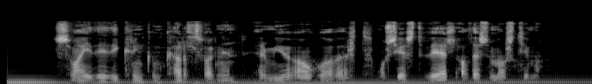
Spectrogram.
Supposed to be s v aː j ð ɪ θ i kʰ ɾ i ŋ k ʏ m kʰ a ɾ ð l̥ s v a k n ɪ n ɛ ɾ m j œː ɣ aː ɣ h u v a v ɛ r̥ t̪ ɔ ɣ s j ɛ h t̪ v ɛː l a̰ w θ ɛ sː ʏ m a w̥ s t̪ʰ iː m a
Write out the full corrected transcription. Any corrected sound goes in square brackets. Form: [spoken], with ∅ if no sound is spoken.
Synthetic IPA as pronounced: s v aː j ð ɪ [ð] i kʰ ɾ i ŋ k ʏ m kʰ a ɾ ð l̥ s v a k n ɪ n ɛ ɾ m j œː ɣ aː [w] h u v a v ɛ r̥ t̪ ɔ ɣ s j ɛ [s] t̪ v ɛː l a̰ w θ ɛ sː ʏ m a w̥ s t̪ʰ iː m a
